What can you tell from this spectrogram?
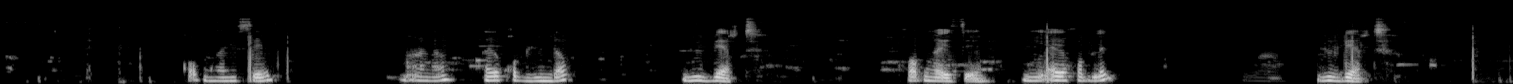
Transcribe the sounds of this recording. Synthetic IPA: kɔpŋɡɐjsɛm | manamɐjkɔpjundɐw | juvɛrt | xɔpŋɡɐjsɛ̰ːn | ɲiʔɐjxɔplɐɲ | juvɛrt

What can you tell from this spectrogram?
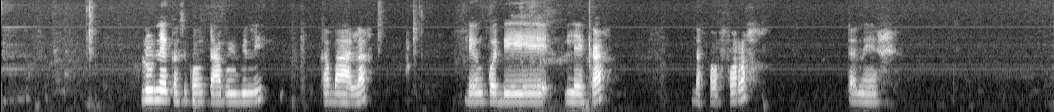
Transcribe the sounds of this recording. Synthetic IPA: lunekːasikotabulbini | kabaːla | dɛŋkodɛ | lɛka | dafofɔɾɔx | tanɛx

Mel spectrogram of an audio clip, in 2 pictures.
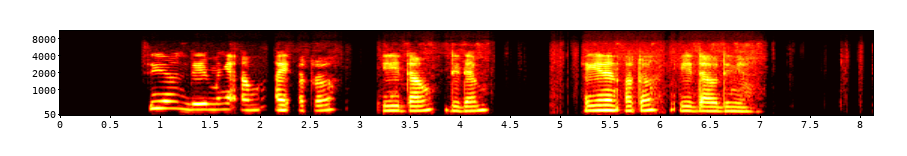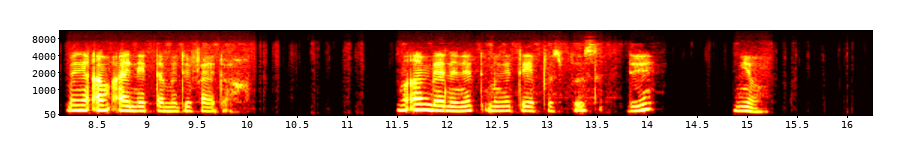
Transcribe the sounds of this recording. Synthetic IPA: sijɔːndiməŋɐʔɐmɐjʔɔtɔ | jidɐwdidɛm | ɐjinɛnʔɔtɔjidɐwdiɲɔw | məŋɡɛʔɐ̰mʔɐ̰jnitːɐmədifɐjdɔ̰x | mṵʔɐmbɛnɐnitməŋɡitɛːpuspus | di | ɲɔ

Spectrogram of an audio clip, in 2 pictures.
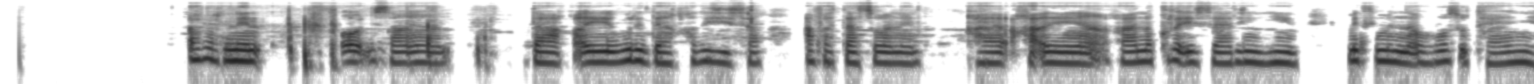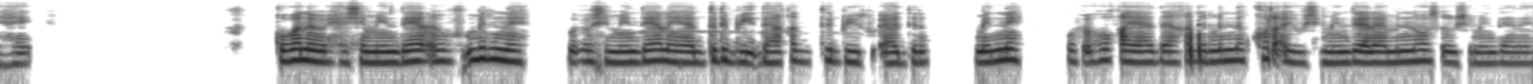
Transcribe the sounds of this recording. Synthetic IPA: ʔɐfɐrnɪnʔɔːɖɪsaːjan | d̪aɛwʊɾɪd̪aːqɑðɪɦiːsɐʔɐfɐrt̪ʰaːsɔːnɪn̰ | qɑːnɐkʰʊɾɛɛjsaːɾɐnjɪɦiːn | mɪd̪kʰɐmɪd̪nɐuːɦɔːsʊt̪ʰaːɣɐnjɐɦɛj | kʊβɐnɐwɑħɑʃɐmɛːnd̪ɛːnmɪd̪nɐ | wʊħuːʃɐmɛːnd̪ɛːnɐjaːd̪ɐrbɪd̪aːqɑd̪d̪̥ɐrbɪkʰʊʔaːd̪ɪn | mɪd̪nɐ | wʊħuːkʊqɑjaːd̪aːqɑd̪ɐmɪd̪nɐkʰɔɾɐ̰juːʃɐmɛːnd̪ɛːnɐjaːmɪd̪nɐhɔːsɐjuːʃɐmɛːnd̪ɛːnɐjaː

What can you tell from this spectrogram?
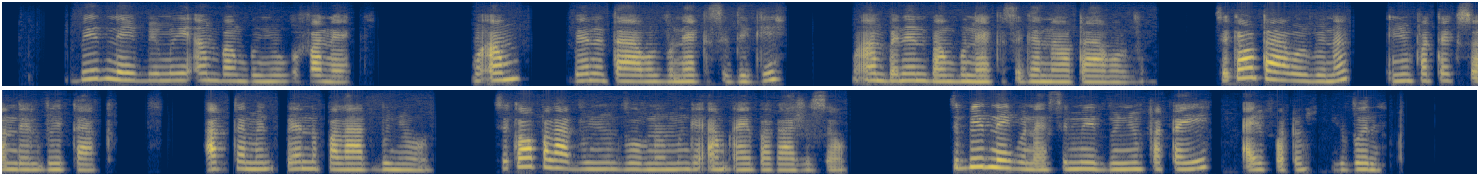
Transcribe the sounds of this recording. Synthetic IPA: biːdnɛk̚bimiɡiʔɐmbɐŋbuɲuːlbufɐnɛk | mṵʔɐm | bɛnɐtaːbulbunɛkːə̥sidiɡːi | mɐ̰ʔɐmbɛnɛnbɐŋbunɛkːəsiɡɐnːawtaːbulbu | sikɐwtaːbulbinɐk̚ | iɲumfɐtːɐksɔndɛlbitakː | ʔɐk̚tɐmit̚bɛnːəpɐlaːt̚buɲuːl | sikɐwpɐlaːt̚buɲuːlbɔːbnɐkmiŋɡɛ̰ʔɐmʔɐjbɐɡaːʃ̬usɐ̰w | sibiːrnɛk̚binɐksimiːɾbiɲumfɐtːɐji | ʔɐ̰jfɔtɔjubɐɾi

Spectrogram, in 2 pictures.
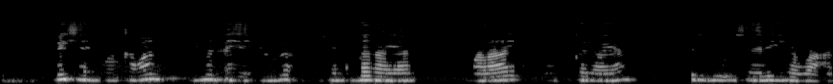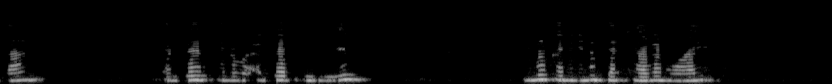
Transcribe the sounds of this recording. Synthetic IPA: mɛːʃanɪwaːkʰɐβannɪmɐnɐjaːt͡ʃɔːɣɐwɑħɑjkʰʊɡɐɾaːjaːn | mɐlaːj | ɛjkʰʊɡɐɾaːjaːn | t̪ɪrɡuːʊsaːɾɛjjɐwɑːʕɑd̪aːn | ɐlbaːb̚kʰɐnɐwɑːʔɐlbaːb̚ɡɪdɪðɛn | nɪmɐŋkʰɐnɪnɪmɐnd̪ɐrt̪ʰaːɣɐnwaːjɛ

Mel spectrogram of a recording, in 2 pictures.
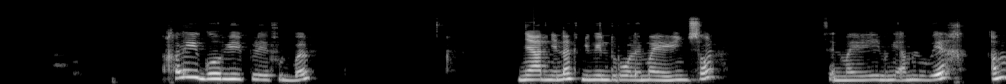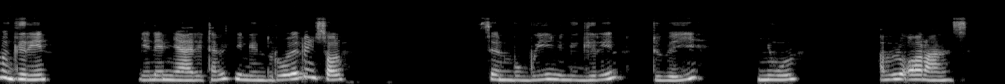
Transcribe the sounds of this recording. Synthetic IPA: xɐljiɡɔːɾjujpulɛfut̚bɐl | ɲaːɾɲinɐkɲuɡinduɾɔːlɛmɐjɔjiɲsɔl | sɛnmɐjɔjmuŋɡiɐmluwɛx | ʔɐmluɡiɾiːn | jɛnɛnɲaːɾitɐmik̚ɲuɡinduɾɔːlɛluɲsɔl | sɛnbubujiɲuŋɡiɡiɾiːn | tubeji | ɲul | ʔɐmluɔɾans

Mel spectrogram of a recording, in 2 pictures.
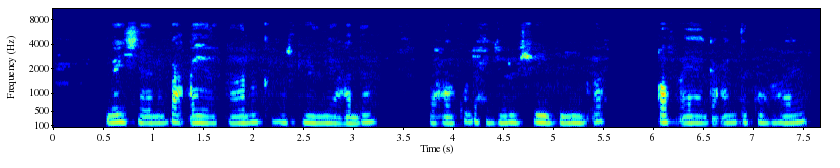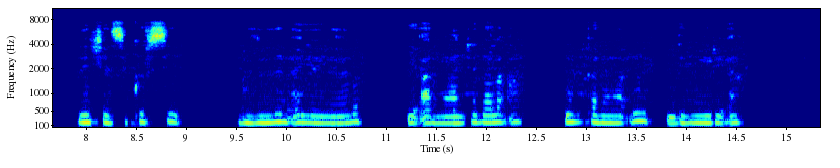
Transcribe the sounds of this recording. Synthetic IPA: mɛːʃaːnbɑʕɐjaːt̪ʰaːlɔkʰɐmɐrkʰaːjɐʕɑd̪aːn | wɑħɑːkʰʊɖɛħd͡ʒɪɾɔʃɛjbʊluːɡɐh | qɔfʔɐ̰jaːɡɑʕɑnt̪ʰɐkʰʊɦajɐ | mɛːʃasɪkʰɔrsɪ | ɡʊðuðɪnɐjaːjaːlɔ | iːʔɐrmaːt͡ʃɐðɐlɐʔɐh | ʔɪnkʰɐnɐwɑːʔuːɡ̚d̪ɐmiːɾɪʔɐh

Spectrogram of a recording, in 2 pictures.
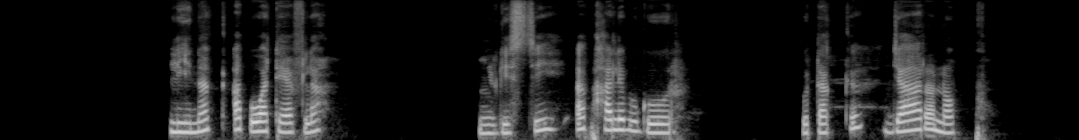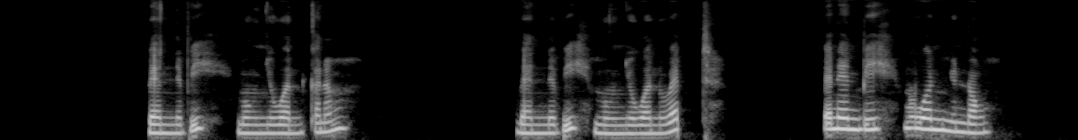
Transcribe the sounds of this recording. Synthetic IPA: linɐkɐb̚watɛflɐ | ɲuɡisti | ɐb̚xɐlibuɡoːɾ | b̥utɐkːə | ɟaːɾɔnɔp̚ | bɛnːəbi | muŋɲuwonkɐnɐm | bɛnːəbimuŋɲuwonwɛt̚ | b̥ɛnɛnbimuwonɲundɔŋ

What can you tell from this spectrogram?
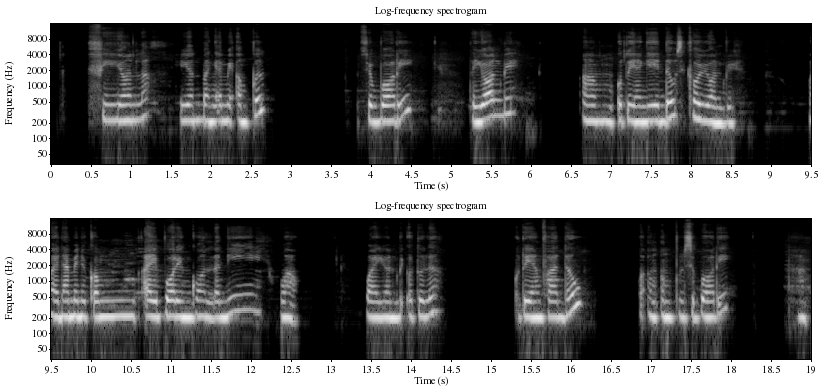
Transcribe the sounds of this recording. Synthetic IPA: fijɔːnlɐ | jɔːnbaŋiɐmiʔɐmpəl | sibɔːɾi | tɐjɔːnbi | ʔɐmutujaŋɡɛdɐwsi̥kɐwjɔːnbi | waːjɛdamɛnikɔmɐjbɔːɾiŋɡɔːnlɐni | waw | waːjɛjɔːnbiʔutulɐ | ʔutujanfaːdɐw | wɐʔɐmɐmpəlsibɔːɾi | ɐm

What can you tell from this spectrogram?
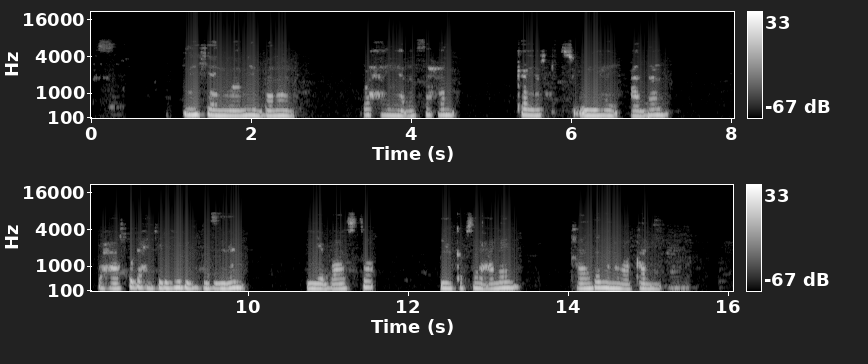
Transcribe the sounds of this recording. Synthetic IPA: mɛːʃanmaːmɛːd̪bɐnaːn | wɑħɑːjɐɾɐsɑħɑn | kʰɐlɐrkʰi̥ːsɪʔʊjɐɦɛjʕɑːd̪aːn | wɑħɑːsʊɖɑħt͡ʃɪɾɦɪðɪb̚d̪ʊɣuːðɐn | ijɔbaːst̪ʰɔ | ijɔkʰɐfsɐrʕɑlɛjn | qɑːðɐðɐnɐwɑːqɑnɪ

